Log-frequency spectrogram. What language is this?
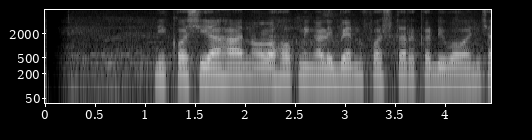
Sundanese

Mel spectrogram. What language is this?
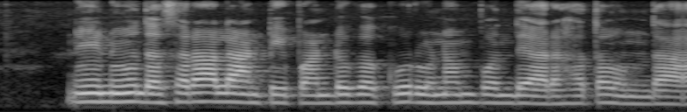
Telugu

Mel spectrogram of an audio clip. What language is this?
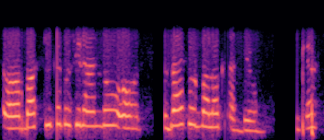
Punjabi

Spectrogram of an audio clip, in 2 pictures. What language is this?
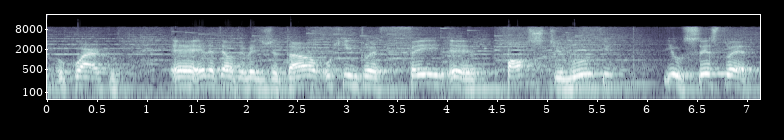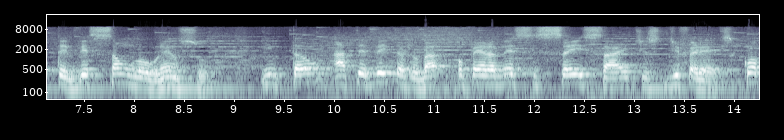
Portuguese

